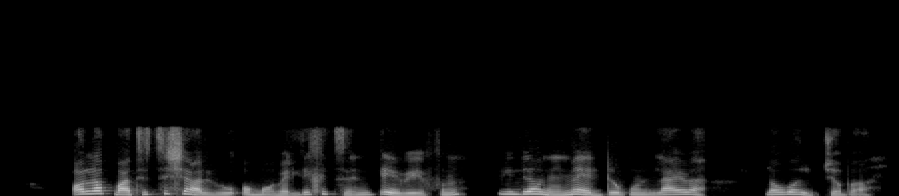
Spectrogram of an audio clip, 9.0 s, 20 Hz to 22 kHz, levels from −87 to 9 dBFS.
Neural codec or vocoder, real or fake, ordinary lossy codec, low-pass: codec, 16 kHz, 0.8 kbps, ZipCodec; fake; none; none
